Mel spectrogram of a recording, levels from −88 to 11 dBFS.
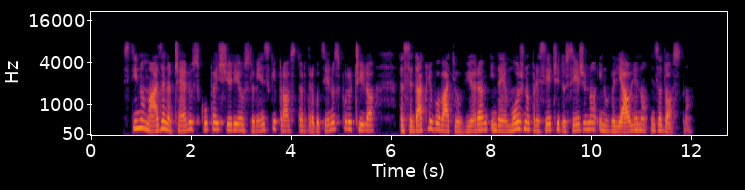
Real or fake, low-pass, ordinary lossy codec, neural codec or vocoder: fake; 19.8 kHz; AAC, 24 kbps; vocoder, 44.1 kHz, 128 mel bands, Pupu-Vocoder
